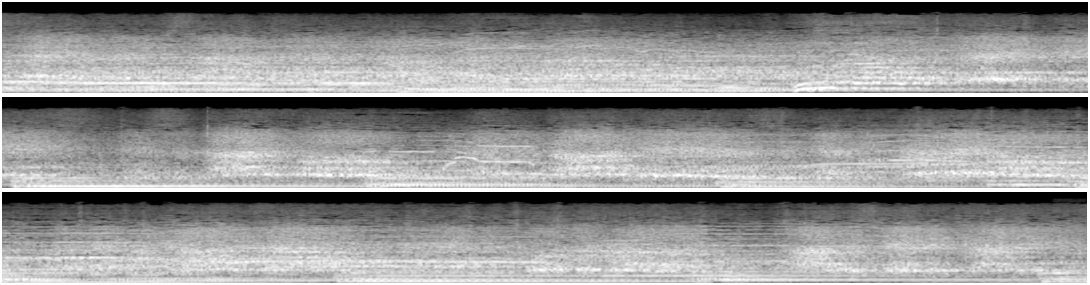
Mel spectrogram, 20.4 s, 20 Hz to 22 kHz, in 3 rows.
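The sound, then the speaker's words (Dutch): A huge concert crowd of some 60,000 people sings a melody together in unison, holding long notes that step up and down in pitch, loud and continuous over a wash of crowd noise. “Ik vind het ook altijd fascinerend trouwens dat als 60.000 mensen die niet kunnen zingen, samen zingen, het ineens wel zuiver is.”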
